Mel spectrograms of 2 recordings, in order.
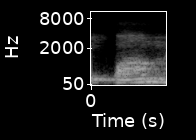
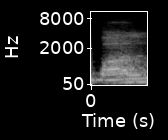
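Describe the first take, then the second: First: "बाम" as long "baam", no l; silent l. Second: "बाल" with the l sounded; wrong pronunciation. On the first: Teacher introducing the word, "बाम" with silent l. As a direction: say "बाम" with the l left out. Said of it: "एल साकिन रहेगी". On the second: Teacher warning against misreading, "बाल" with an audible l. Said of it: "बाल नहीं पढ़ा जाता". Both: Shown as a demonstration.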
